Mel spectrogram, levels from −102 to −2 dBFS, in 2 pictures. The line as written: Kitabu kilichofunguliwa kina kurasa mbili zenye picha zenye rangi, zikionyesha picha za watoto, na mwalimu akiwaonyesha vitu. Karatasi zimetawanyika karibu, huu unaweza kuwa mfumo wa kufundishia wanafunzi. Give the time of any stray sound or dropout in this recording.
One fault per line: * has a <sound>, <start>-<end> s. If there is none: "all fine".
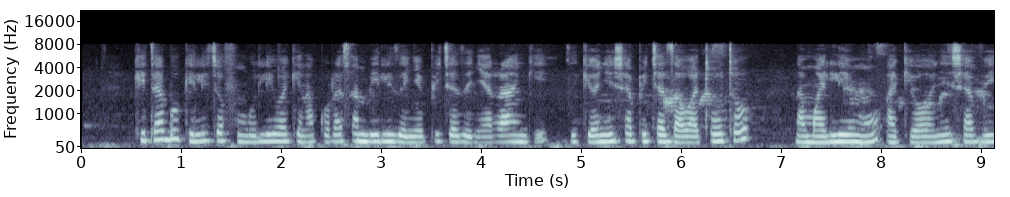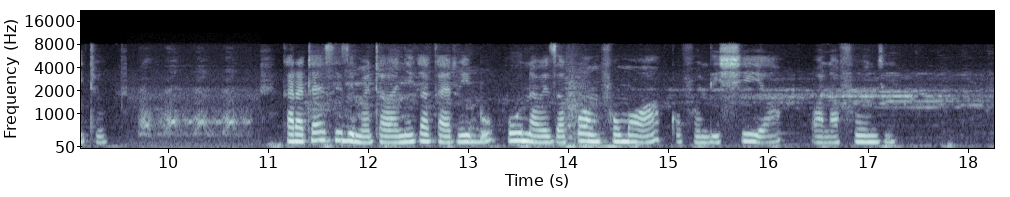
* has a bark, 9.7-10.9 s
